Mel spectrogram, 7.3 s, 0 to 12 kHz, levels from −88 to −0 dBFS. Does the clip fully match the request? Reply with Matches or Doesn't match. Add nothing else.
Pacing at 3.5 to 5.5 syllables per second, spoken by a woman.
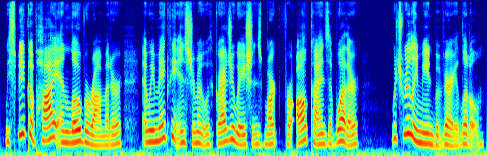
Doesn't match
